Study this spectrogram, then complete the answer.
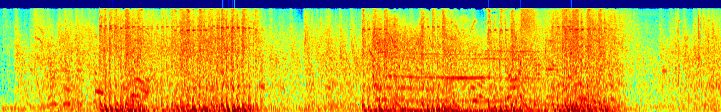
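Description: Sci-fi energy blasters fire in bursts.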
